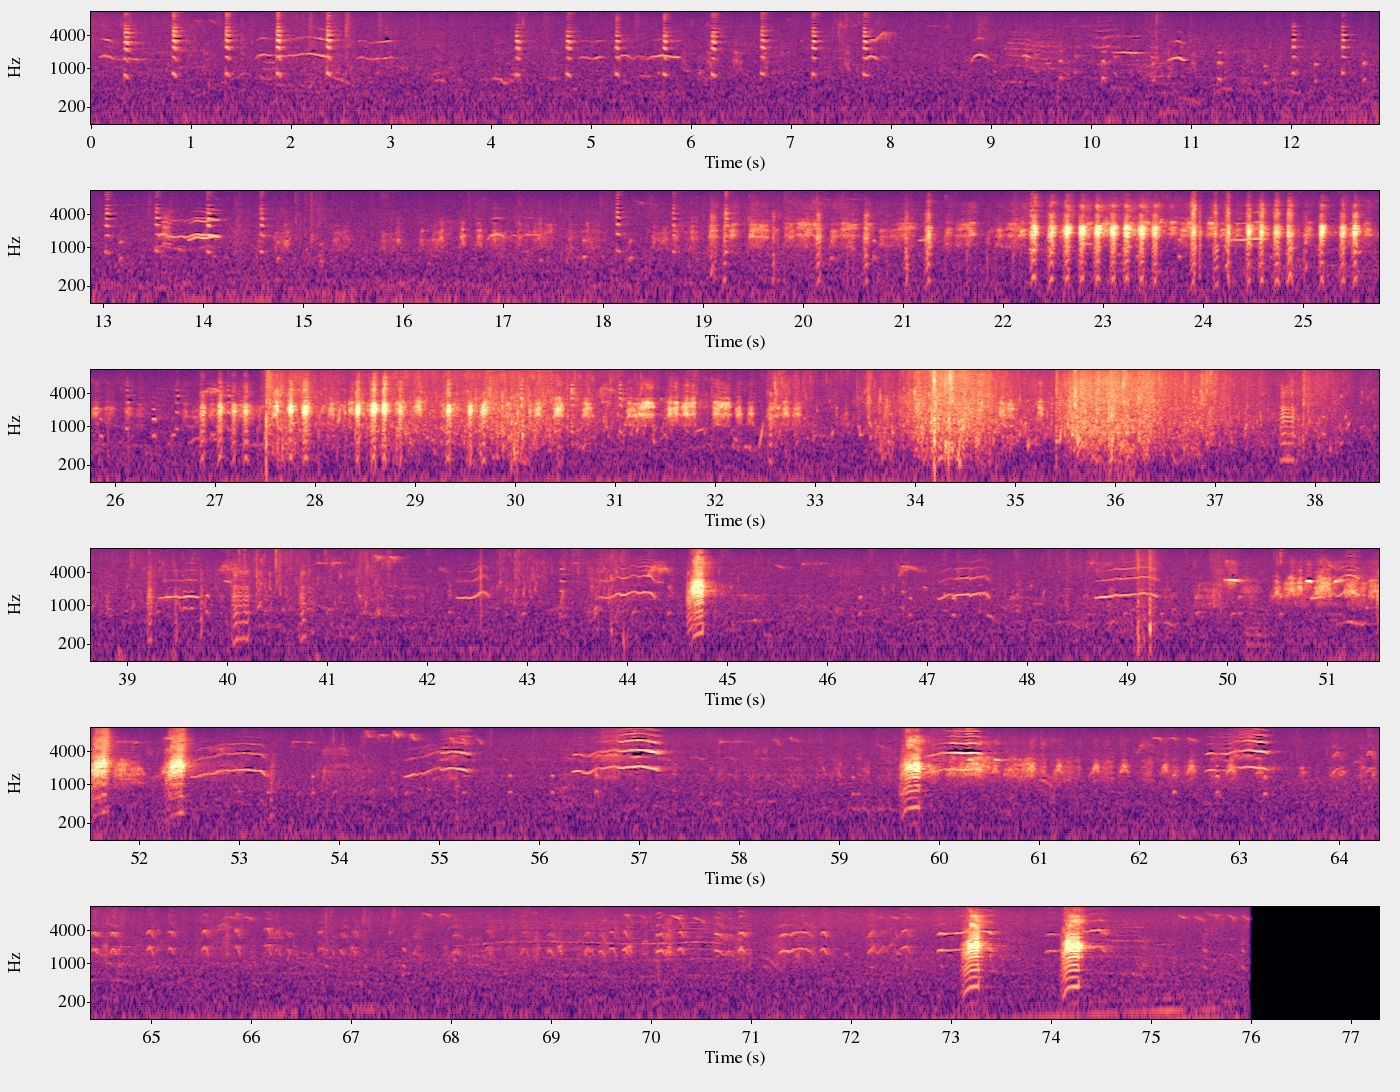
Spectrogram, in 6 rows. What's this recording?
Woodberry Wetland — Ambience
A recording at Woodberry Wetland, Hackney. Used a Zoom h1n.
field-recording, nature, coots, London, ducks, birds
